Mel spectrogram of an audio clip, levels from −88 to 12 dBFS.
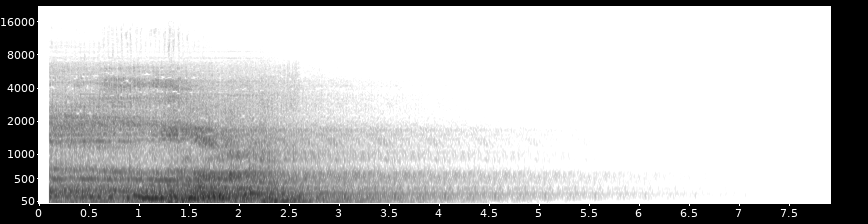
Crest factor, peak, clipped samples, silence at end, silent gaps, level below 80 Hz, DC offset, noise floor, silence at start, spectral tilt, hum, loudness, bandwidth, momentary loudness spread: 18 dB; -4 dBFS; under 0.1%; 4.5 s; none; -30 dBFS; under 0.1%; under -90 dBFS; 0.1 s; -9.5 dB/octave; none; -18 LUFS; 6.4 kHz; 20 LU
